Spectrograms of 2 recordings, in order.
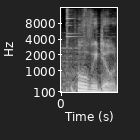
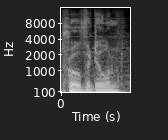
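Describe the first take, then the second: First: It is said without an r after the p. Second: It is said with an r after the p. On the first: The speaker calls it right. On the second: The speaker calls it wrong. "not Providone"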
